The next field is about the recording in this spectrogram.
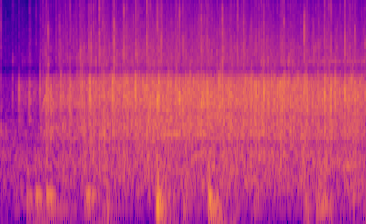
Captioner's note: audience applauds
